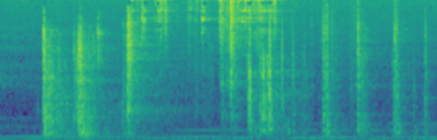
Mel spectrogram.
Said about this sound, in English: That, I believe, was the sound of Neil locking St Mary's Church in Odstock.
